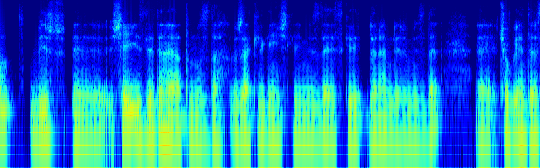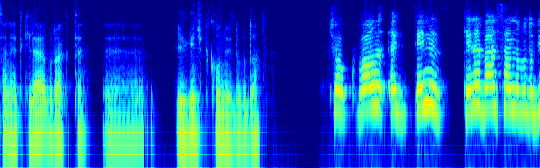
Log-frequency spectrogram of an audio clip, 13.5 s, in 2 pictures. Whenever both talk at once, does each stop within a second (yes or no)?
yes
